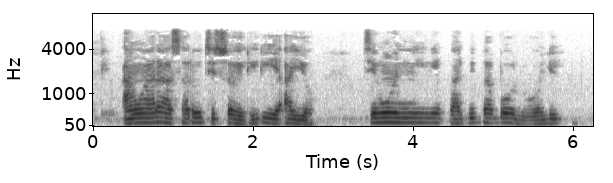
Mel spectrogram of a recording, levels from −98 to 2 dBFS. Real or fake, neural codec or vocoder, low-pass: real; none; 7.2 kHz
